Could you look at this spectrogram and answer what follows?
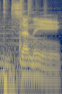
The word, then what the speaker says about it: Zhané: Madrid de los Austrias, Más Amor, Arruado, Trombeta y ahora Zane, como dicen ellas. Request Line, qué bien suena este tema. Zanay, como dicen, se pronuncia así.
